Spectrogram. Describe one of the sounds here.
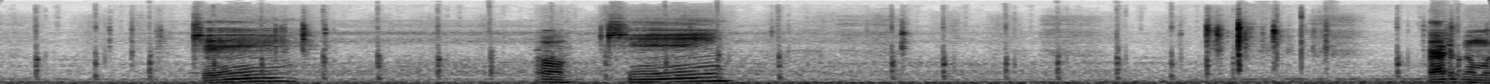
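A young man speaks close to a microphone, with animated, drawn-out exclamations.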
